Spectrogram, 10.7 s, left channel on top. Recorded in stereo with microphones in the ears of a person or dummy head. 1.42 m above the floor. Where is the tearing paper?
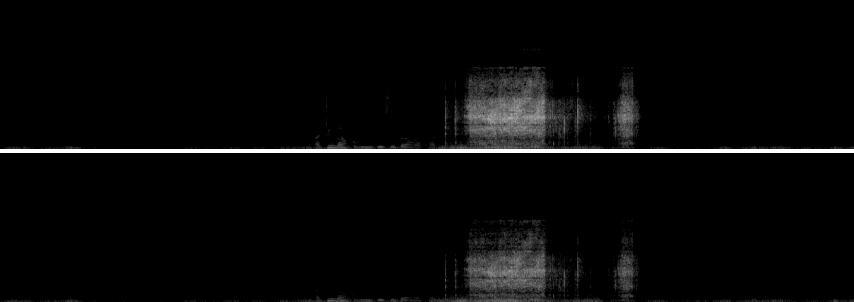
20° left (ahead or behind).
